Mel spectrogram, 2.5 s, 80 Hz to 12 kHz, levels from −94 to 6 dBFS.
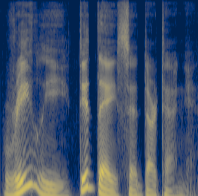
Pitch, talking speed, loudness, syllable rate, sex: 120 Hz, 120 wpm, -18 LUFS, 3.6 syllables/s, male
